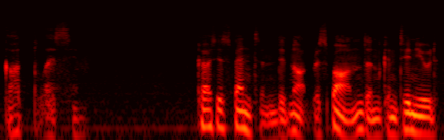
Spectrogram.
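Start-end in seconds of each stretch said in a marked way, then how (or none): 0.0-0.8 soft private blessing; murmured under breath. A narrator's reading. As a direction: keep it to yourself, barely aloud. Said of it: "Abel murmured under his breath".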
